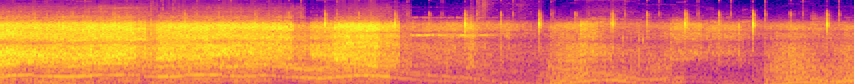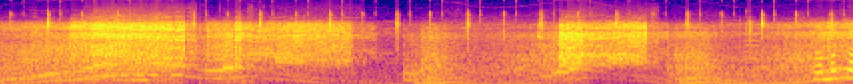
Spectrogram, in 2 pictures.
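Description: A car drifting with tires skidding and screeching in long sweeping arcs, the engine revving and falling with each slide, loud and close throughout with brief lulls between passes.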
